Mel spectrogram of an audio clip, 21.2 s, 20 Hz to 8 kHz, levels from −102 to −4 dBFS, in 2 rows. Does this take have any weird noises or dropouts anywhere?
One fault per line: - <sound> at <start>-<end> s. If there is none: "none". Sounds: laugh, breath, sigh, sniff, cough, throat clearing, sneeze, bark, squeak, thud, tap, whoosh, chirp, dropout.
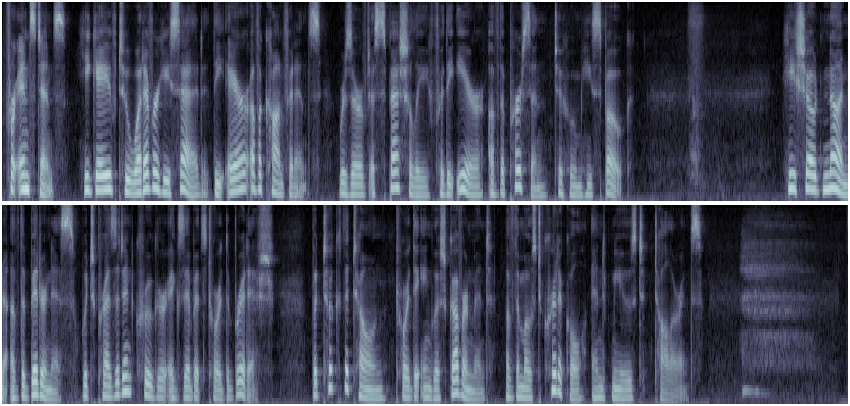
- sniff at 8.5-9.1 s
- sigh at 19.8-20.8 s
